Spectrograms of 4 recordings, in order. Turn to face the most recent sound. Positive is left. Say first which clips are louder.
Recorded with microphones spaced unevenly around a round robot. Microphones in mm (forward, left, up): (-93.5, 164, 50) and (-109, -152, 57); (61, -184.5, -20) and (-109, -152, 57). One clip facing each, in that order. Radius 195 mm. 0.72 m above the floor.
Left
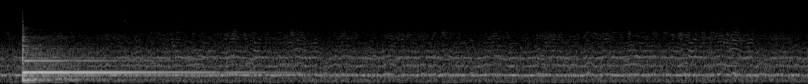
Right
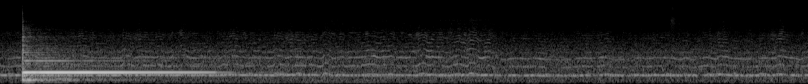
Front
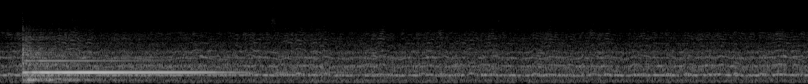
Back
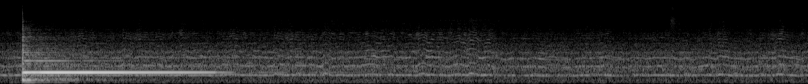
# right 5 dB, back 8 dB
turn(degrees=170)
